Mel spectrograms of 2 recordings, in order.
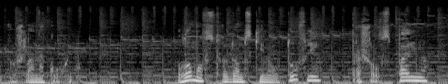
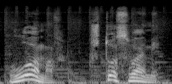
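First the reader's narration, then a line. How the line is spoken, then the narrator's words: Stern question. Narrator (Russian): строго спросила Маргарита Николаевна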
